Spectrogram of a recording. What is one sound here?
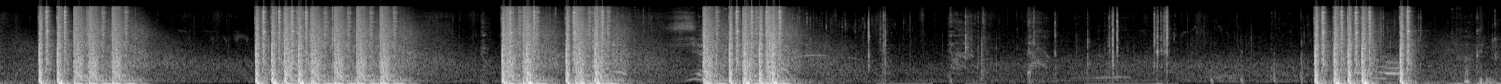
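Rapid gunfire bursts ring out loudly, with echoing tails.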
